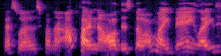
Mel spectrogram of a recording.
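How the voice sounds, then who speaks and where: A soft-spoken young woman chatting casually as a podcast guest, laughing often. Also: medium pitch, racing, breathy edge. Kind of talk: casual chat.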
